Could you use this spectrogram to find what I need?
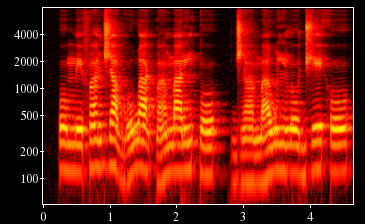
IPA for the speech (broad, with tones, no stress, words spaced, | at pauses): o˧me˧fã˦ d͡ʒa˦˨bo˨˦wa˦˨k͡pã˨˦ ma˦ɾĩ˦k͡po˦ | d͡ʒã˨ma˨˦ wĩ˧lo˧ d͡ʒe˦ho˦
